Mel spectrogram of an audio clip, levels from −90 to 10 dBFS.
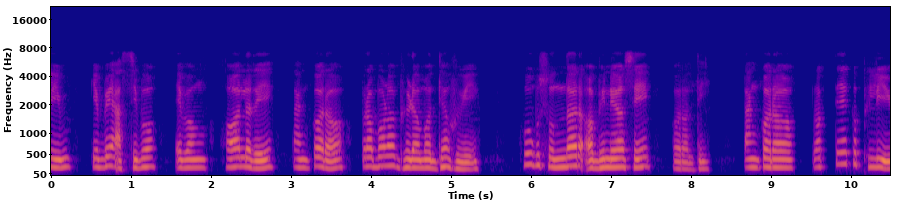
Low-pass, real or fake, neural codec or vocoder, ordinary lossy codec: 7.2 kHz; real; none; none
